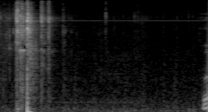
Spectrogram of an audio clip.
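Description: A plastic capsule clicks open.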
